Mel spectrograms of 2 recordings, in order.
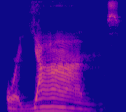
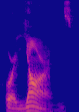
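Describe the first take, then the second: First: It is said in a Maine accent, dropping the r. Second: It is said in a general accent with the r.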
